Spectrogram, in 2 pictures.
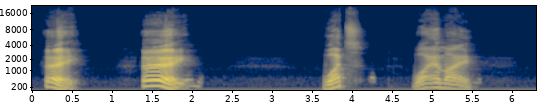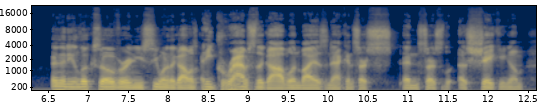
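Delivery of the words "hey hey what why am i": shrill, loud, dragged-out, swooping ogre yell. Voicing an ogre who looks over among the goblins: ogre voice. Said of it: "one of the ogres looks over and goes".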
